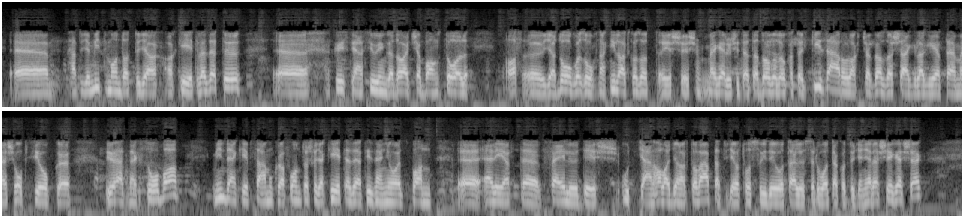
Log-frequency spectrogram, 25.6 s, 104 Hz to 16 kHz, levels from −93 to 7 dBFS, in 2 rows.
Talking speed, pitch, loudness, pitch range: 125 wpm, 105 Hz, -19 LUFS, 100-110 Hz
